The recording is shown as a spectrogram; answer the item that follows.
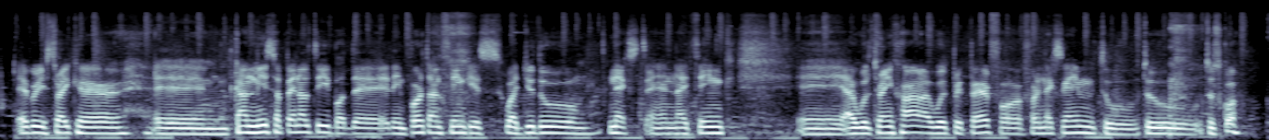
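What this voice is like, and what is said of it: Spanish-accented English. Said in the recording (Dutch): “een beetje Nadal-achtig ... het is wel een Spaans accent”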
